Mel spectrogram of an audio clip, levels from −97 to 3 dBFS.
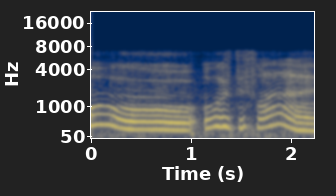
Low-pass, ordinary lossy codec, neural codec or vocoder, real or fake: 7.2 kHz; none; codec, 16 kHz, 16 kbps, FreqCodec, smaller model; fake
